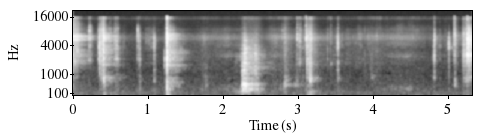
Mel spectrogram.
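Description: A Maglula UpLULA plastic magazine loader clicking as 9mm cartridges are pressed one by one into a Glock pistol magazine, with brass rounds clinking. It is a run of sharp, uneven clicks about a second apart, with several close together near the end.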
